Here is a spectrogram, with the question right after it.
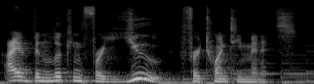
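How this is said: The stress is on the word you. It was this person, not someone else, being sought. "To stress you"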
